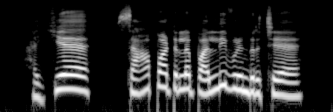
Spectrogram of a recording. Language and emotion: Tamil, disgusted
